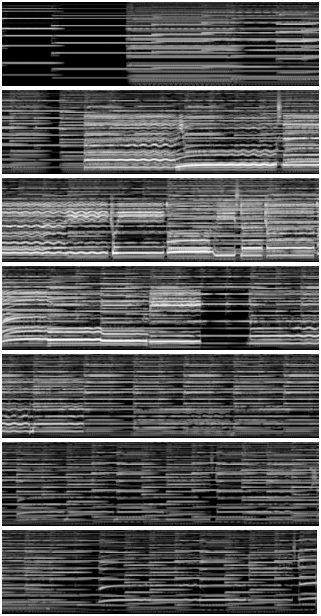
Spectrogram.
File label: agnus alto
